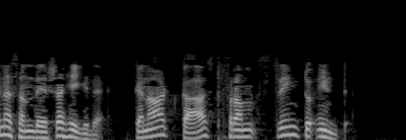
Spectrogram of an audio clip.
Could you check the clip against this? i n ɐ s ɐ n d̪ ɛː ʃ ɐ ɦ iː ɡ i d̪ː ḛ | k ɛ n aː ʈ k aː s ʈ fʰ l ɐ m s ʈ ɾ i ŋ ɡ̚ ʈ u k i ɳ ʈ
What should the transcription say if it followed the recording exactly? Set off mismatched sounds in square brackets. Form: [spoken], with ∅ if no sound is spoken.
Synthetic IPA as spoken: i n ɐ s ɐ n d̪ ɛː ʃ ɐ ɦ iː ɡ i [d̪] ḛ | k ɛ n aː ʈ k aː s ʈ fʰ [ɾ] ɐ m s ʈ ɾ i ŋ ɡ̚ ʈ u [ʔ] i ɳ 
